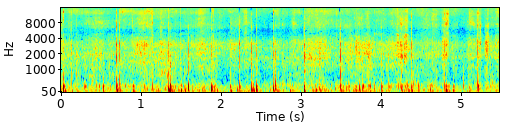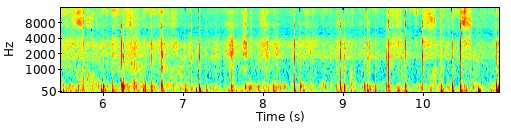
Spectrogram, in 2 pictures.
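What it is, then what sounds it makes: Plastic bubble wrap mailer. Long manicured nails of both hands tap rapidly across a flat padded mailer with a plastic bubble wrap surface of hollow air bubbles, lying flat. The continuous stream of soft, dull, low taps dies away almost instantly, with no talking.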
